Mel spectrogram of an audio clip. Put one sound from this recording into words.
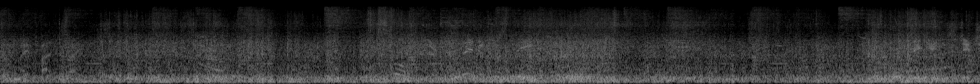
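Gunfire rattles in a battle.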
